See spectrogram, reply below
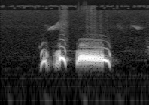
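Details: Captive decoy spotted dove cooing to lure wild doves: two short rounded hoots, then a drawn-out buzzing coo of about half a second with a downward slur at the end.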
